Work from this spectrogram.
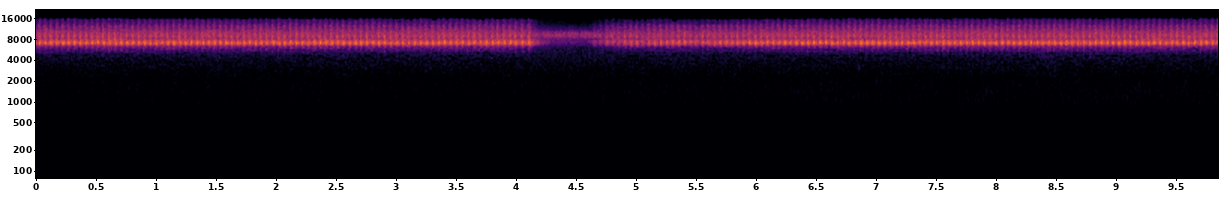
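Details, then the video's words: Grasshoppers trilling nonstop, a thin, piercing, rapidly pulsed buzz kept at one pitch, interrupted by a brief quiet gap midway, then returning at full strength. "3 Hours of Grass Hopper Sounds"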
